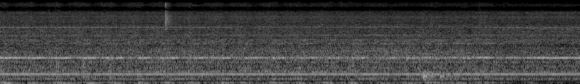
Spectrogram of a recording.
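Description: A KitchenAid stand mixer fitted with the slicer/shredder attachment slices potatoes at a mid speed setting, producing a steady, quiet motor whir with a faint tonal hum and a tiny click partway through.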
